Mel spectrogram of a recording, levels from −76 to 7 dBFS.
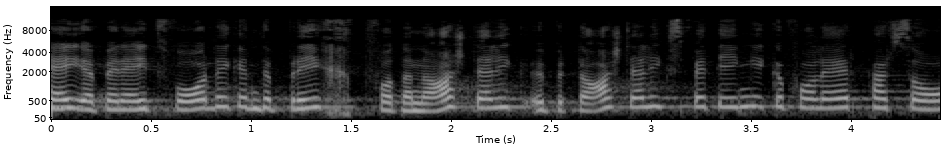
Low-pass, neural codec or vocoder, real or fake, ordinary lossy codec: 14.4 kHz; none; real; MP3, 48 kbps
